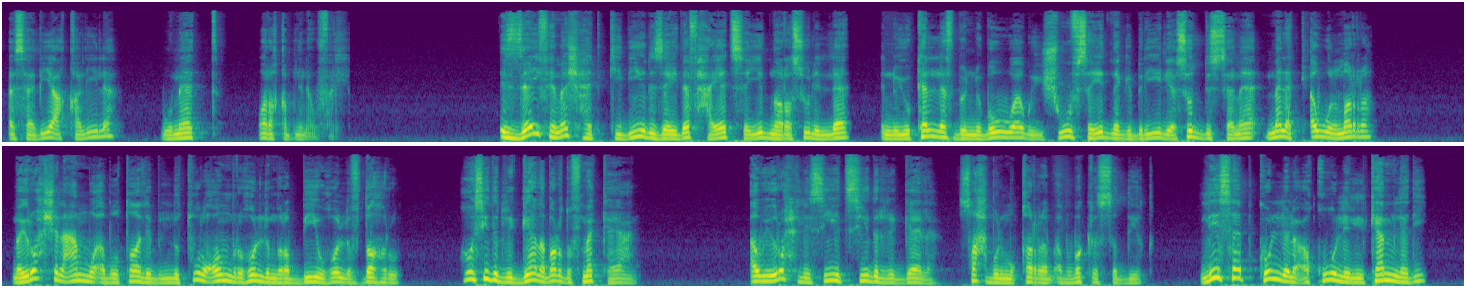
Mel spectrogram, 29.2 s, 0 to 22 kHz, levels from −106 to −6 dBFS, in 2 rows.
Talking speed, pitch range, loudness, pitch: 135 wpm, 110-155 Hz, -17 LUFS, 130 Hz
